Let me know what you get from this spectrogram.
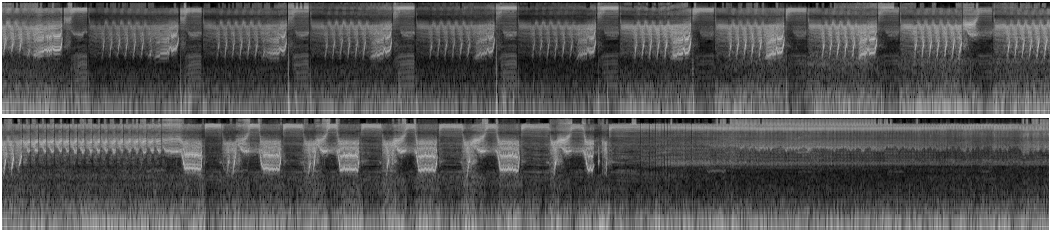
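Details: Cicada calling loud and close in the countryside, a shrill high buzzing broken into rapid pulses about once a second, speeding up into a dense pulsing run, then settling into a steady continuous hiss for the last few seconds.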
